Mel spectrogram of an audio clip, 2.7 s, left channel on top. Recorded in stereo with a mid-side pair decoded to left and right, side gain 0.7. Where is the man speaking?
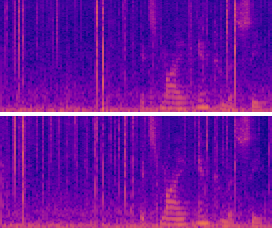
25° right, 1.4 m; by 2.6 s 10° left, 1.5 m.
